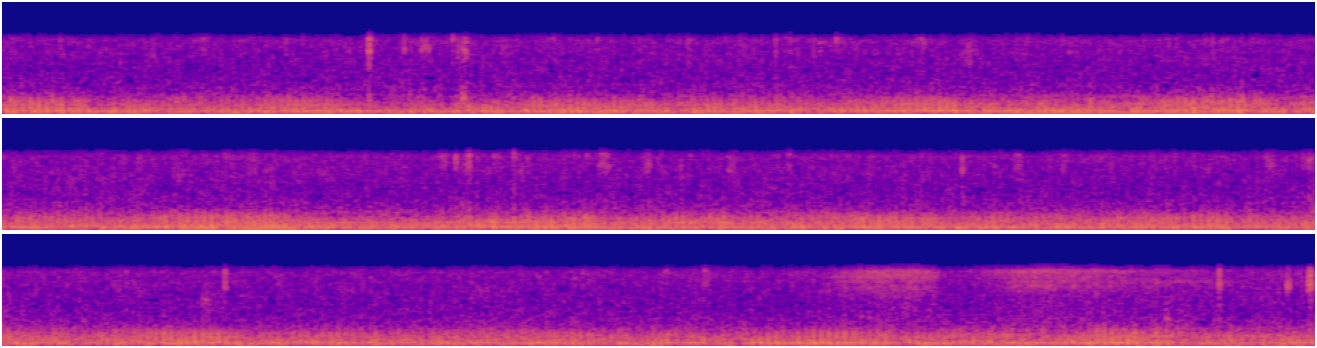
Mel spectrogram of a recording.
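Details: Pet cat in its bedtime routine, sucking a person's hand like a pacifier: low continuous purring underneath frequent soft wet sucking and smacking clicks, busier toward the end.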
